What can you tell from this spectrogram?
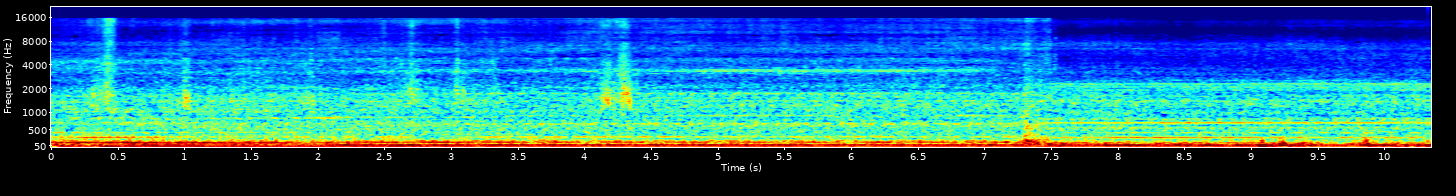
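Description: Truck-mounted crane's engine running steadily while hoisting a load, its note shifting about seven and a half seconds in.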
